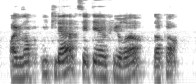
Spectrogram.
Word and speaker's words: Führer: Führer, par exemple, Hitler, c'était un Führer, d'accord? Ces mots d'origine allemand est prononcé avec comme la Führer.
